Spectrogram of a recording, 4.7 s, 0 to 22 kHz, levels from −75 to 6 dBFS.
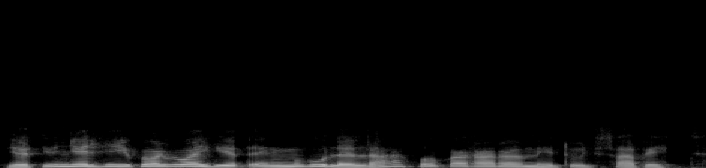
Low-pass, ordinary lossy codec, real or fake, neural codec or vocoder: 5.4 kHz; Opus, 64 kbps; fake; codec, 16 kHz in and 24 kHz out, 0.8 kbps, FocalCodec, streaming, 65536 codes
